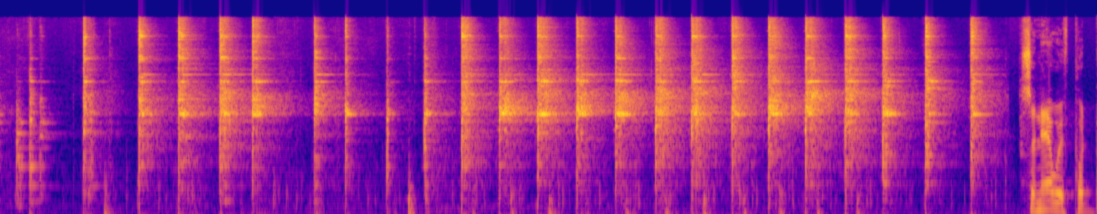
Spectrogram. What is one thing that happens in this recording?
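A hammer taps metal rapidly and steadily.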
